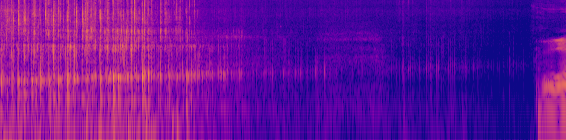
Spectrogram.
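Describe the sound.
Foaming draught stout gushes from a can that is not yet fully opened, in a loud gushing, fizzing rush for about two seconds, then settles into a faint crackling hiss before a voice starts at the end.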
